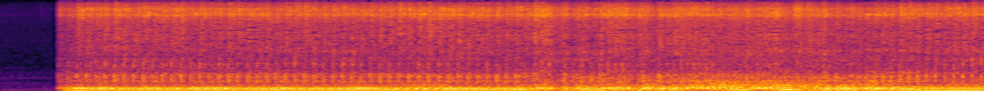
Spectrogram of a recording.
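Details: Motorcycle after a sensor was replaced: engine catches and holds a steady, even idle for ten seconds without dipping or cutting out; problem resolved, normal idle.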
